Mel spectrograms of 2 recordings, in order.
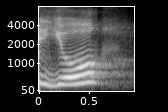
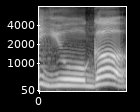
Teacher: यो दीर्घ करना है ग में अ मिक्स करना है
